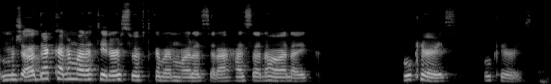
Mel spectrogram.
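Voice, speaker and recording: A woman's very fast speech at medium pitch, bright and sharp in tone, with ordinary pitch variation and an Arabic accent. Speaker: podcast host. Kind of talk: casual chat, code-switching Arabic and English.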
